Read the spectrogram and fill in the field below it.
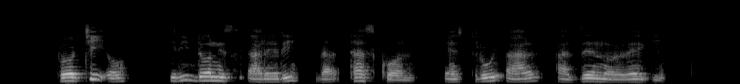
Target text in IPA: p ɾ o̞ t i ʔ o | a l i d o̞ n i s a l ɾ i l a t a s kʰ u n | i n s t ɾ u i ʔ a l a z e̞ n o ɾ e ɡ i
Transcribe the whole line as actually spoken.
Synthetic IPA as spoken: p ɾ o̞ t i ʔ o | i l i d o̞ n i s a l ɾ i l a t a s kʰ o n | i n s t ɾ u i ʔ a l a z e̞ n o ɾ e ɡ i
